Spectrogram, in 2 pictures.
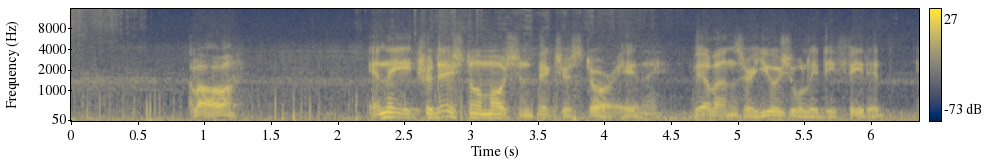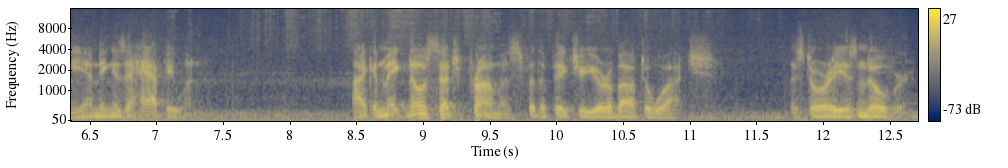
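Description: A middle-aged man speaks calmly and steadily to the listener, heard through an old, hissy recording.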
